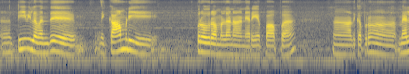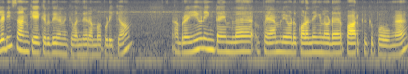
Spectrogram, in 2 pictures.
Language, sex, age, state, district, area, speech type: Tamil, female, 60+, Tamil Nadu, Dharmapuri, urban, spontaneous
